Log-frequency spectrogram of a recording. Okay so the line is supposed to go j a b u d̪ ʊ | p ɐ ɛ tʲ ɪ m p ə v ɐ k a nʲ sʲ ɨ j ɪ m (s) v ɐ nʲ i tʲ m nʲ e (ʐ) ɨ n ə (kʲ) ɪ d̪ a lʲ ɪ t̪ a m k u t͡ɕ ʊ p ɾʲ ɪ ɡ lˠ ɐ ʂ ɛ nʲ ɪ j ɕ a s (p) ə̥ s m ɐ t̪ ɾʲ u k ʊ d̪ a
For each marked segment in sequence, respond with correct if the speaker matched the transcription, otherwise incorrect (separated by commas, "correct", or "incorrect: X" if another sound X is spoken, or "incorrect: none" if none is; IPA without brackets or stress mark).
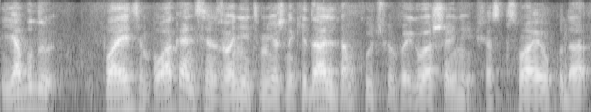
incorrect: z, correct, correct, correct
